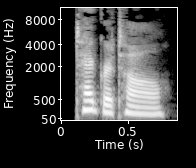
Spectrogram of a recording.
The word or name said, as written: Tegretol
